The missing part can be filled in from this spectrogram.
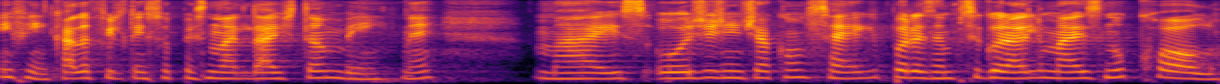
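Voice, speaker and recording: A woman's fairly high, bright and sharp voice in a flat, monotone delivery. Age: 30s. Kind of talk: casual chat.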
